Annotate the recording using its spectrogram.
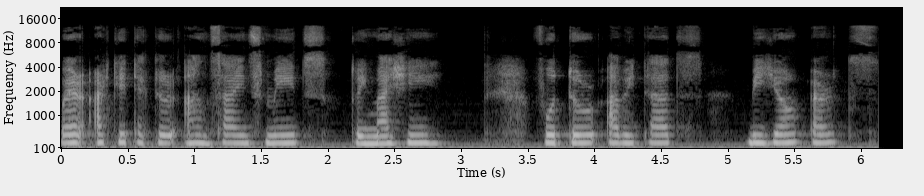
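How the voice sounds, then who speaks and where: In a non-native accent, a woman speaks very slowly at a very even loudness. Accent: non-native English speaker. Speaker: architect presenting a space habitat design. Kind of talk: presentation.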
